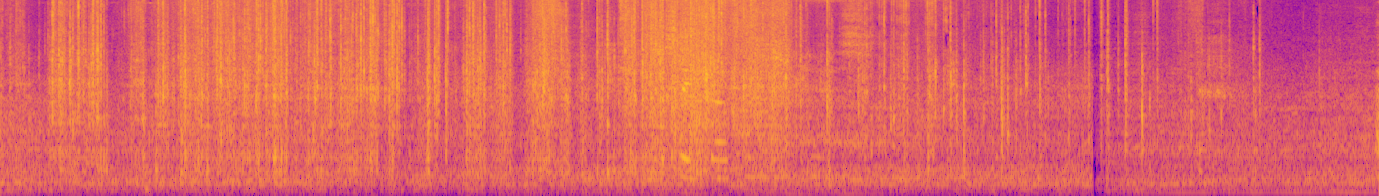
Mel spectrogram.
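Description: Paper takeaway bags rustling and crinkling as they are opened and handled, busiest for the first six seconds and quieter after that.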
